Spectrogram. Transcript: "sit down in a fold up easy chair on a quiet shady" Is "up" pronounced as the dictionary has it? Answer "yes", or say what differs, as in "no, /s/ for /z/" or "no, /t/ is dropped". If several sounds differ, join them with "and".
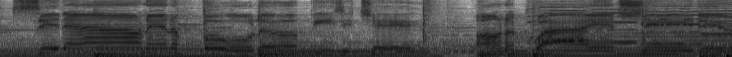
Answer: no, /b/ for /p/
